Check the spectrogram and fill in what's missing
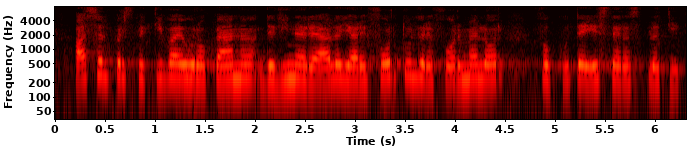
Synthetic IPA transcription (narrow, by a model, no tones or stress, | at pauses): ast̪fe̞lpe̞rspe̞k̚t̪ivae̞uɾo̞peanəd̪e̞vine̞ɾe̞aləjaɾe̞fo̞rt̪ulre̞fo̞rme̞lo̞r | fəkut̪e̞je̞st̪e̞ɾəsplət̪it̪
